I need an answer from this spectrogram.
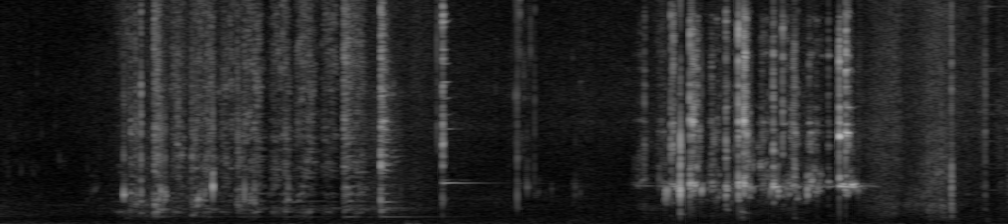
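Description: Milk poured into a ceramic mug of tea, then a metal teaspoon stirring it and clinking against the mug's sides. The quickest run of clinks comes in the second half.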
